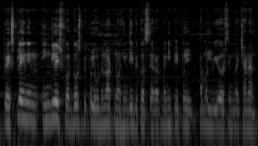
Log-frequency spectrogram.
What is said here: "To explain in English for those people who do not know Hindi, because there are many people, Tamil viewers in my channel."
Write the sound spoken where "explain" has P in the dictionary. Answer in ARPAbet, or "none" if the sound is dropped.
P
